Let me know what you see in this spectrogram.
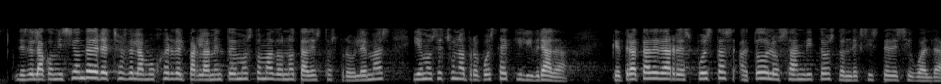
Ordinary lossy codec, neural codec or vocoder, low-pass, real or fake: none; none; 5.4 kHz; real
